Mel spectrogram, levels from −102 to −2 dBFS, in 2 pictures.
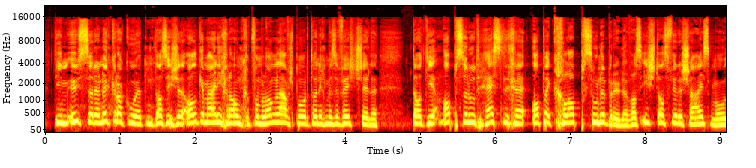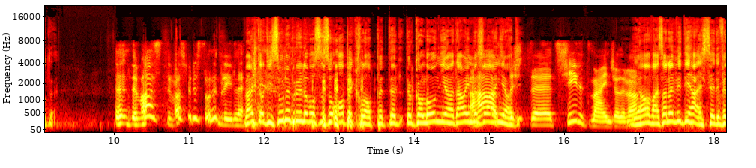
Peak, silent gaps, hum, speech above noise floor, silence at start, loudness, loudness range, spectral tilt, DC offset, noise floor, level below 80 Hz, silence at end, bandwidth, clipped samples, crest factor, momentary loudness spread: -2 dBFS; none; none; 40 dB; 0.1 s; -19 LUFS; 3 LU; -4 dB/octave; under 0.1%; -59 dBFS; -64 dBFS; 0 s; 17 kHz; under 0.1%; 16 dB; 6 LU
